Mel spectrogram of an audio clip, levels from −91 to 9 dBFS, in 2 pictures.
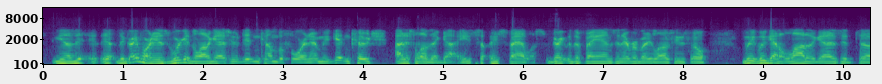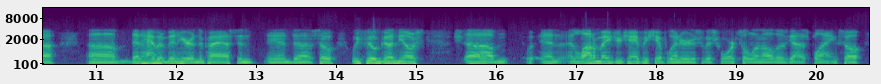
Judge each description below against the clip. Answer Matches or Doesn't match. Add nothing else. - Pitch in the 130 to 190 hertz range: Doesn't match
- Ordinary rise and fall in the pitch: Matches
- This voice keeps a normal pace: Doesn't match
